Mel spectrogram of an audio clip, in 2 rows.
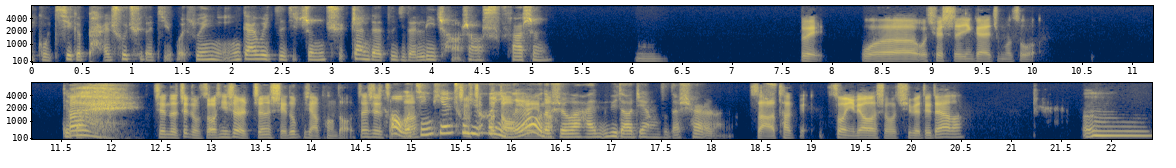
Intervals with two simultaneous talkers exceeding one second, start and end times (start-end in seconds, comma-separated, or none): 14.8-16.4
